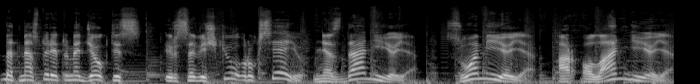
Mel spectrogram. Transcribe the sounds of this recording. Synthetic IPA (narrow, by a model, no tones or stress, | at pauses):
bʲɛt̪mʲɛst̪ʊɾʲeːt̪ʊmʲɛd͡ʒʲɛʊkt̪ʲɪsɪɾsɐʋʲɪʃʲkʲuːɾʊksʲeːjṵːnʲɛsd̪ɑːnʲɪjoːjɛ̰ | suɔmʲɪjoːjɛ̰ɐɾoːlˠɑnʲd̪ʲɪjoːjɛ̰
